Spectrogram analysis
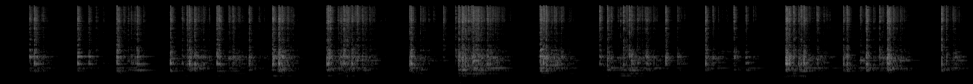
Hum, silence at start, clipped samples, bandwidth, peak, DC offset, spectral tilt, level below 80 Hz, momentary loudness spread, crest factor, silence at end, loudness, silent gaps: none; 0.3 s; under 0.1%; 17 kHz; -16 dBFS; under 0.1%; 4.5 dB/octave; under -90 dBFS; 10 LU; 26 dB; 0.05 s; -38 LUFS; none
